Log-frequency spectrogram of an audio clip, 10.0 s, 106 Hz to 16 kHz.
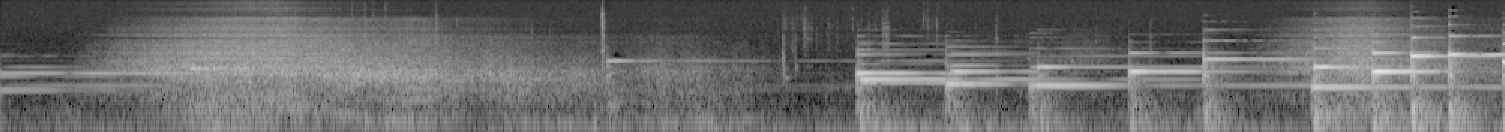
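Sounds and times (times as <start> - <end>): cymbal swell: 0.4 - 5.2.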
